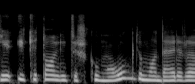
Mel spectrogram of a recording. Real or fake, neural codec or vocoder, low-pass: fake; codec, 44.1 kHz, 2.6 kbps, SNAC; 10.8 kHz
